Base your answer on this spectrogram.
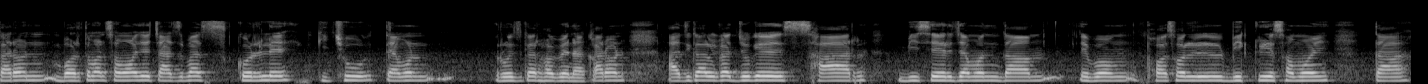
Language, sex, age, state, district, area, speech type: Bengali, male, 45-60, West Bengal, Nadia, rural, spontaneous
